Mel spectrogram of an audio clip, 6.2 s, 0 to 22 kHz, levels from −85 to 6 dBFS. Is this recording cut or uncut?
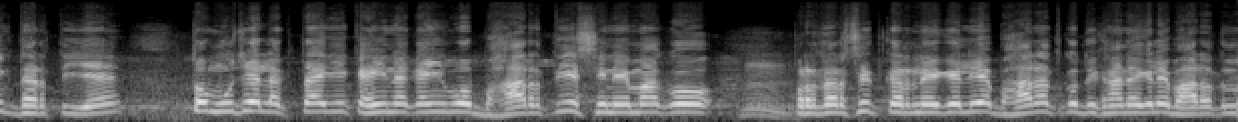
uncut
